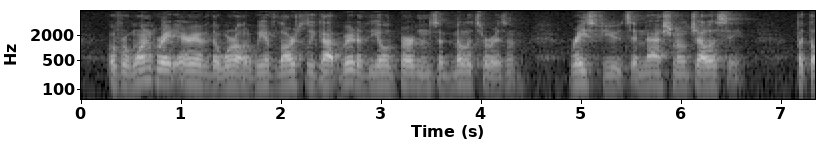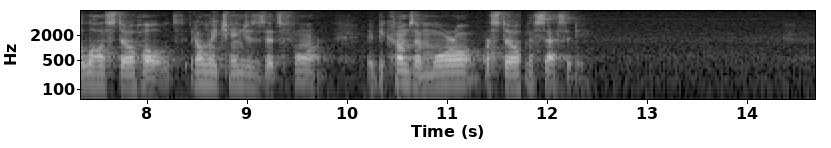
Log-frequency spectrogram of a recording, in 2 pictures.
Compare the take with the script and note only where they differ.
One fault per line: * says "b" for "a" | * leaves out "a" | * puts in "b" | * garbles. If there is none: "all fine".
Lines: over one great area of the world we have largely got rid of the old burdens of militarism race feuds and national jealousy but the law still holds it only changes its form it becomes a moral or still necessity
all fine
